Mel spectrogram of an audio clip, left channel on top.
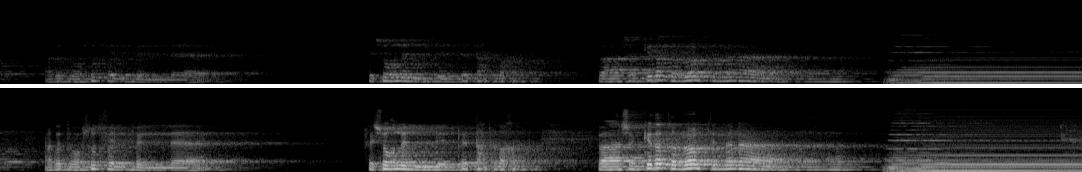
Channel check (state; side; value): quieter; left; 15.6 dB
